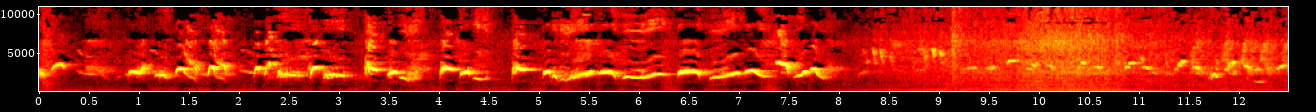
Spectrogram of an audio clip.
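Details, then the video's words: Lure recording of wambi song: about eight seconds of lively, varied whistled phrases with rising and falling notes, then a burst of broad rushing noise as the song drops away. "Suara pancingan burung wambi agar cepat gacor"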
